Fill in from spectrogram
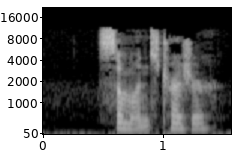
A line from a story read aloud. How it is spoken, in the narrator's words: Doctor added dryly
